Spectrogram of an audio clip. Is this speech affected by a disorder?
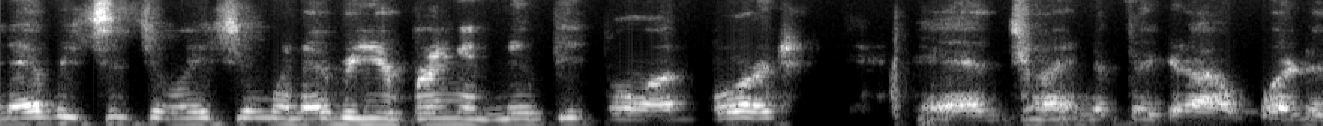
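Yes: cerebral palsy.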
